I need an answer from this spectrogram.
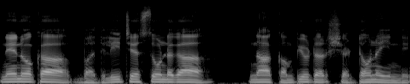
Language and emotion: Telugu, sad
